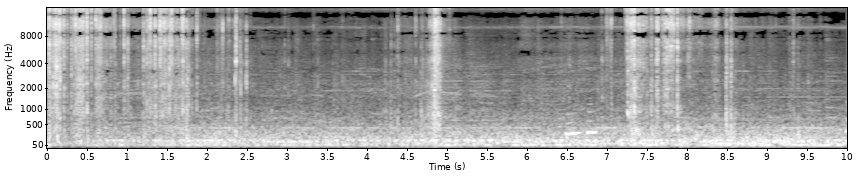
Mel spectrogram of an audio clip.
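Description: Plastic packaging of frozen shrimp rustling and crackling in short bursts as it is handled, over a steady low hum with music in the background.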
